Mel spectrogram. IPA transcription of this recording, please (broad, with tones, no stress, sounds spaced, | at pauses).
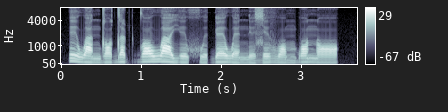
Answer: ɪ˦˨ w a˨ n d ɔ˨ d a˦˨ ʈ d̪ ɔ˦ w a˦˨ j ɪ˨ xʷ ɪ˨ ɠ ɛ˦ w ɛ˨ n ɪ˨ z ɪ˦ v ɔ˨ m b ɔ˦ n ɔ˦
